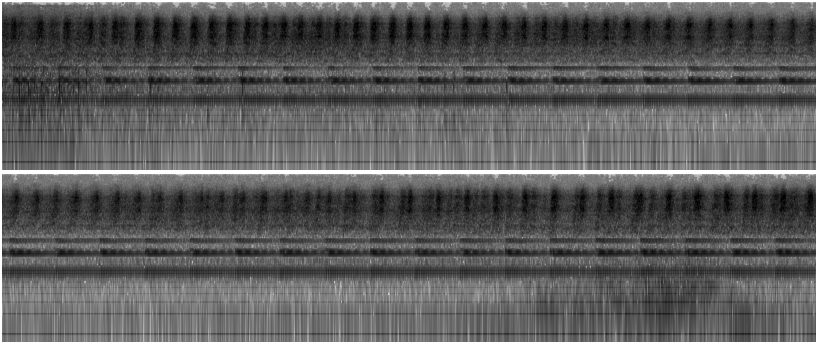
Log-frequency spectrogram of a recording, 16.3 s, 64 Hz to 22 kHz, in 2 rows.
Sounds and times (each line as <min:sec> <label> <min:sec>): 0:00.0 Traffic Sound 0:06.0
0:00.0 Cicadas sound 0:16.2
0:00.0 Train traveling through 0:16.2
0:09.7 Traffic Sound 0:16.2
